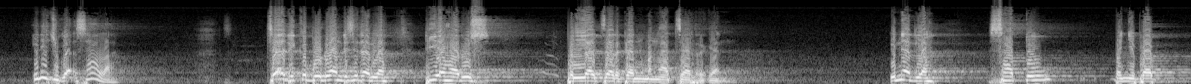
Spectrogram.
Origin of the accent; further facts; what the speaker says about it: Java, Indonesia; kita sebagai orang Jawa kebanyakan masih mengikuti kebiasaan-kebiasaan nenek moyang kita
